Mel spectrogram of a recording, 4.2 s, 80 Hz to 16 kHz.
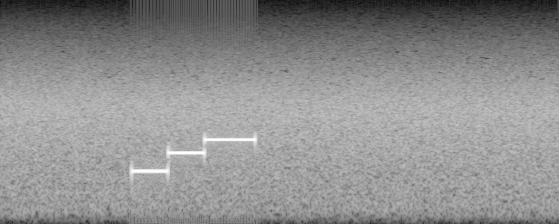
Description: Telephone call progress tone (North American plan), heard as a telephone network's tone, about 910, 1370, 1800 Hz. Special information tone.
